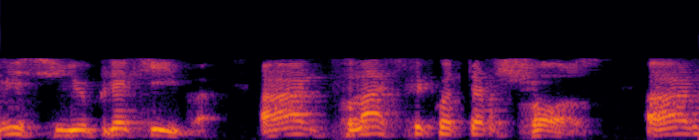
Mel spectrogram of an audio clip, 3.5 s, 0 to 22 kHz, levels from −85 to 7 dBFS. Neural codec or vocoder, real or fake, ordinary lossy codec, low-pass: none; real; AAC, 16 kbps; 7.2 kHz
